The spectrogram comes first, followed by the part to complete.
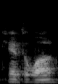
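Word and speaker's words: Cantillon: So that's why I call I guess if you like the Irish pronunciation you can call him Cantalon but um my my professor lives in France so we go with the French pronunciation.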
